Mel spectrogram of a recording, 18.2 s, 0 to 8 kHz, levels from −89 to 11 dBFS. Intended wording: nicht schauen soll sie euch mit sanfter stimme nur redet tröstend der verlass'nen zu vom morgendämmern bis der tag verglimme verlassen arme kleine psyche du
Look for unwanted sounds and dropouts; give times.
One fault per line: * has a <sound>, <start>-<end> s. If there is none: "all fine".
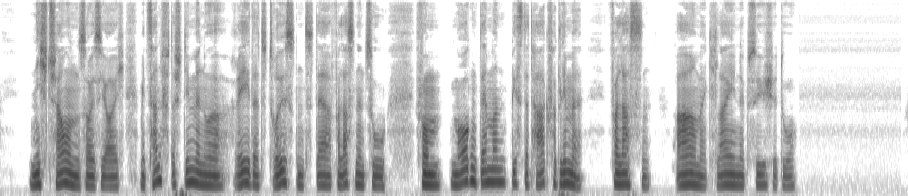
all fine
